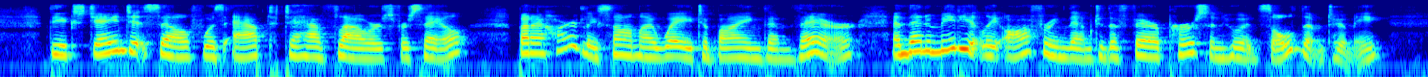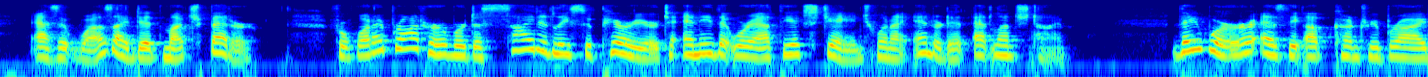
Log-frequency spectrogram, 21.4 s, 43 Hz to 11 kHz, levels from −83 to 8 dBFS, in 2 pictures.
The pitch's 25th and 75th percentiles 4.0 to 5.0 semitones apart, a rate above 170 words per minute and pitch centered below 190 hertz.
No: average, 4.4 semitones; average, 180 wpm; high, 200 Hz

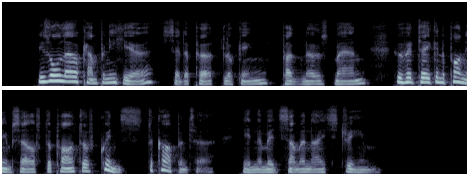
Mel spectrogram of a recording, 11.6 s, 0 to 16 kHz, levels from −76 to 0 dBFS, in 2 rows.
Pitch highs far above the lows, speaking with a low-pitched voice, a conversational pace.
Yes: wide, 7.6 semitones; low, 120 Hz; average, 160 wpm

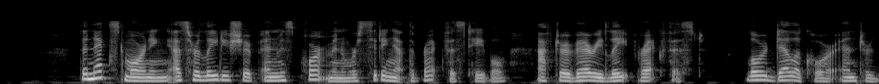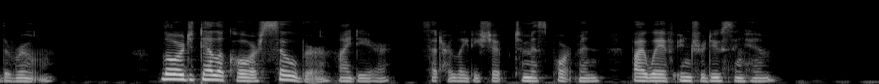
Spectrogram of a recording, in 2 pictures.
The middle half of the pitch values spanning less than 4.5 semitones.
Yes: average, 3.9 semitones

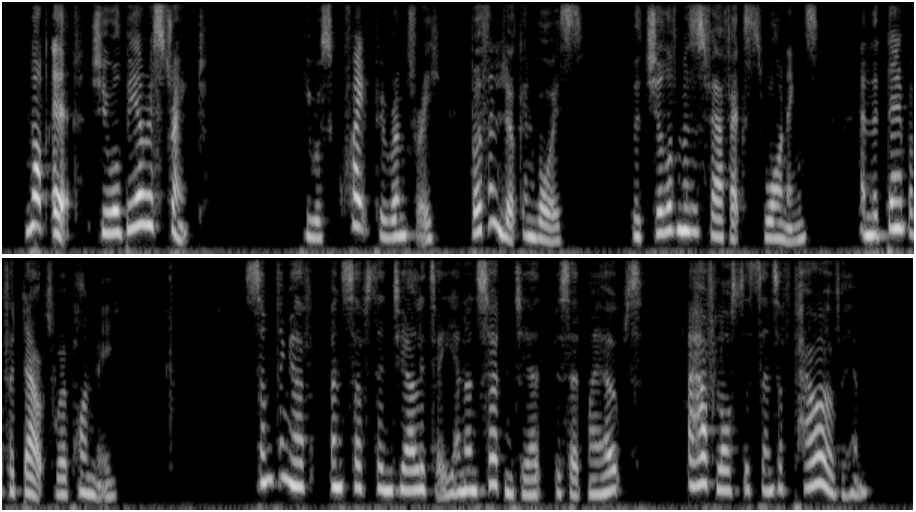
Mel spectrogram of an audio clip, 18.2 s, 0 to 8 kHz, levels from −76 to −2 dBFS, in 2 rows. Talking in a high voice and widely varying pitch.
Yes: high, 235 Hz; wide, 5.7 semitones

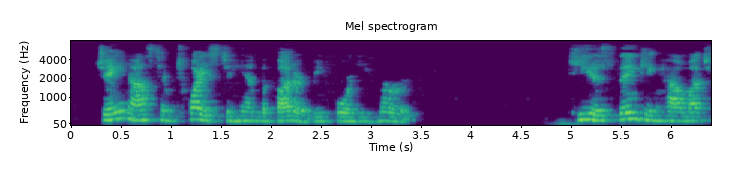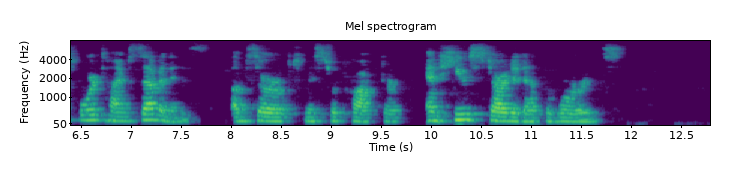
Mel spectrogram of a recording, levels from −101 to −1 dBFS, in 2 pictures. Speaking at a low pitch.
No: medium, 155 Hz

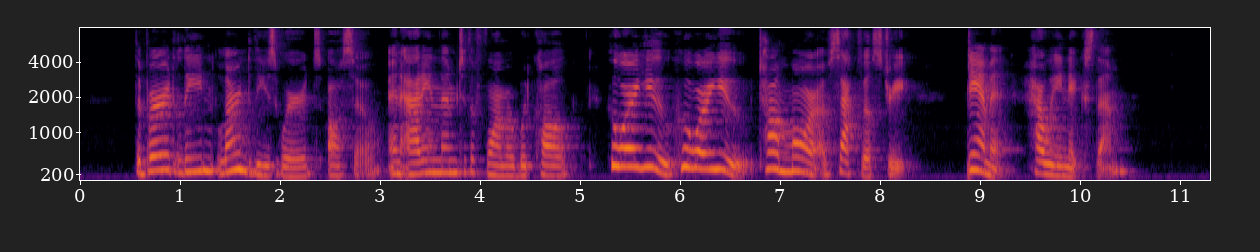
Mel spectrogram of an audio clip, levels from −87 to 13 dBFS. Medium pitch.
No: high, 245 Hz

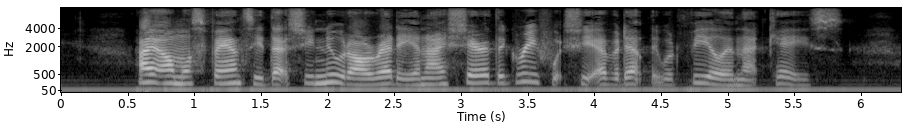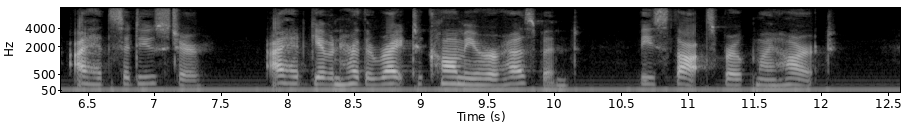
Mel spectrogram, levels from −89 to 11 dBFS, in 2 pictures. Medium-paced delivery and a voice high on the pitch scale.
Yes: average, 195 wpm; high, 195 Hz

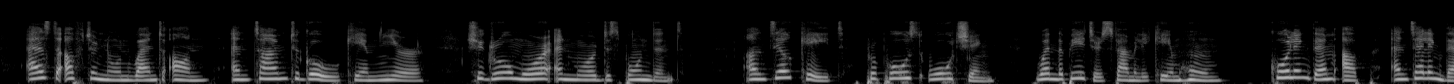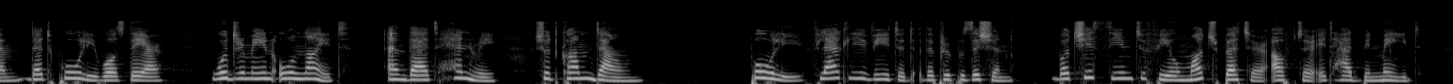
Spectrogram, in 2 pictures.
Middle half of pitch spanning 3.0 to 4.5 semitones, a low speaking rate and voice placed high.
No: wide, 5.6 semitones; slow, 130 wpm; high, 220 Hz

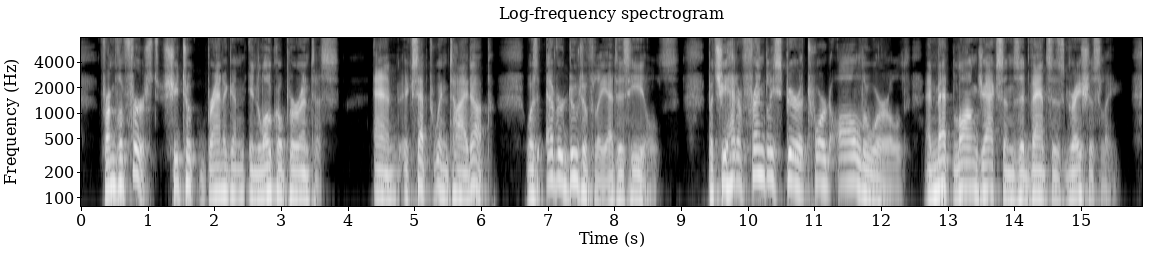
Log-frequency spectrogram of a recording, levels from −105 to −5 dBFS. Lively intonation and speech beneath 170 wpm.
Yes: wide, 6.3 semitones; slow, 135 wpm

